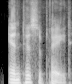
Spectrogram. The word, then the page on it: anticipate: American English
